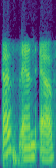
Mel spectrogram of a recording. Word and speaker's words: SNF: So SNF, we pronounce it SNF, stands for Skilled Nursing Facility.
